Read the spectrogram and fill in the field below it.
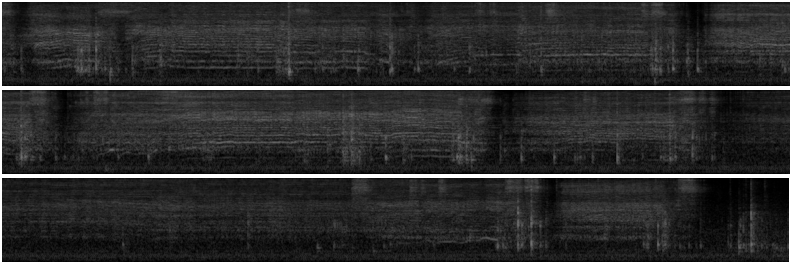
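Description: A toy tractor's electric motor whines as it drives back and forth, rising and falling in pitch.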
